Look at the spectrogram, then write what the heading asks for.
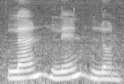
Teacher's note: اس کو ہمیں پر نکلنا، لام نہیں پڑھنا ہے، اس کو باریک رکھنا، غیر مستعلیہ حرف باریک ہی رہیں. لام دو پیش لن، لن لن لن، لن لن لن اس طریقے سے نہیں پڑھنا ہے.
